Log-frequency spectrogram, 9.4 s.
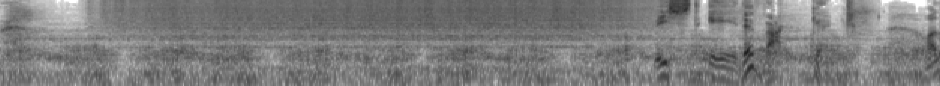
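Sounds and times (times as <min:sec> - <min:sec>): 
windmill millstones grinding grain into flour: 0:01.0 - 0:07.7
speech: 0:06.6 - 0:08.7, 0:09.3 - 0:09.4.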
